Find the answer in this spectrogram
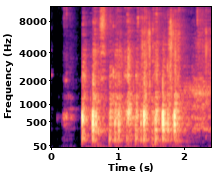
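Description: A coiled plastic USB charging cable being handled and unwound in the hands: a quick, irregular run of light clicks and rustles, starting about half a second in.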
